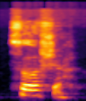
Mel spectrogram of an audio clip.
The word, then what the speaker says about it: Saoirse: And people didn't know how to spell it. I'm sure it's Saoirse.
